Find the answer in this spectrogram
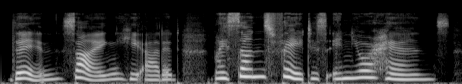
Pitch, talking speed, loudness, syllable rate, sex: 260 Hz, 145 wpm, -16 LUFS, 3.2 syllables/s, female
